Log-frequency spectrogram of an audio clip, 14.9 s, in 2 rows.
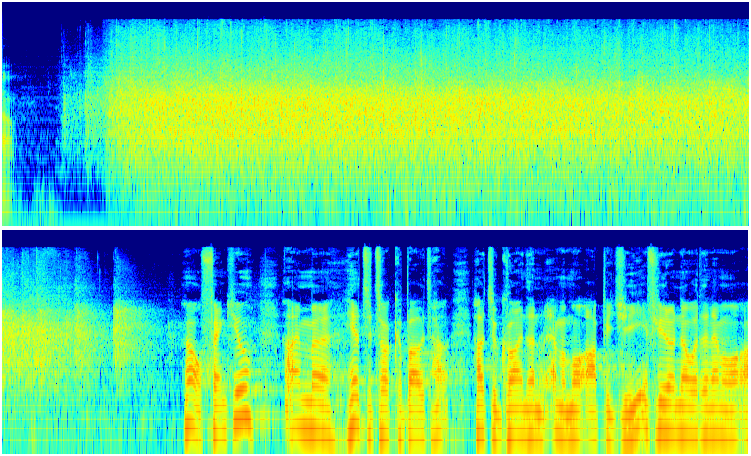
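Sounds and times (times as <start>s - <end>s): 
audience applause welcoming speaker: 0.5s - 9.2s
speech: 9.3s - 14.9s.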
